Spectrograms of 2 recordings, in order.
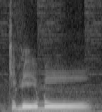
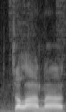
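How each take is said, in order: First: The last two vowels are o sounds. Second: The last two vowels are a sounds.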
